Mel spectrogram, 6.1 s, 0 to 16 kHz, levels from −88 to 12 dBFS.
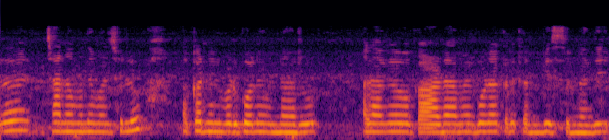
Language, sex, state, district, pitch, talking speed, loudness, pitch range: Telugu, female, Andhra Pradesh, Annamaya, 225 Hz, 110 wpm, -18 LUFS, 220-230 Hz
